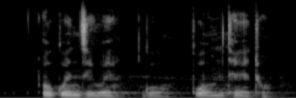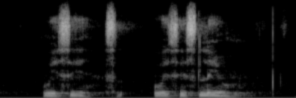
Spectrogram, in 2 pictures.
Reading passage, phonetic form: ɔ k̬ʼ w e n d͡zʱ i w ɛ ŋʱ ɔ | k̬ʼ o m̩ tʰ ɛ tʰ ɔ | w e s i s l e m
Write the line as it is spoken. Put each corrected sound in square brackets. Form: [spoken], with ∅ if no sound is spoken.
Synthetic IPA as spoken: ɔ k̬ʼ w e n d͡zʱ i w ɛ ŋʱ ɔ | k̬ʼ o m̩ tʰ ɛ tʰ ɔ | w e s i s l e m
